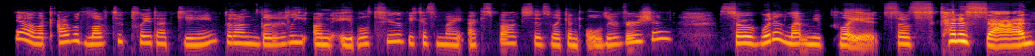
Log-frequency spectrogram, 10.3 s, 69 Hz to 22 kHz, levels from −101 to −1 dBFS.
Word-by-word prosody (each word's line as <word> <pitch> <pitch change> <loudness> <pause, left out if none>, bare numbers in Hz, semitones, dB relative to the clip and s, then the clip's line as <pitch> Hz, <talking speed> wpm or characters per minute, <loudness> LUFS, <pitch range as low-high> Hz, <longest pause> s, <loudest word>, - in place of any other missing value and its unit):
Yeah, 375 -7 +1
like, 240 -2 -4
I 290 +1 +1
would 320 -2 -5
love 240 +1 -1
to 315 +5 -5
play 270 -3 -4
that 250 -2 -7
game, 225 +7 -4
but 270 -1 -2
I'm 260 -1 -2
literally 240 +5 -3
unable 225 -1 -2
to 310 +5 -5
because 255 -2 -8
my 230 -2 -5
Xbox 255 +4 -6
is, 230 0 -4
like, 215 0 -5
an 220 -2 -2
older 215 +2 -4
version, 380 +10 -2 0.5
so 260 0 +3
it 250 - +1
wouldn't 300 +5 +3
let 245 0 +3
me 235 -1 -1
play 345 - +2
it, 485 -1 -7
so 245 -1 0
it's, 235 0 -4
kinda, 330 -1 +8
sad. 215 0 +7
245 Hz, 190 wpm, -22 LUFS, 230-285 Hz, 0.5 s, kinda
